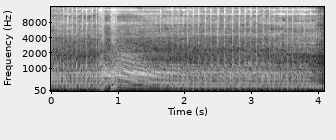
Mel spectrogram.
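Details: Stihl 038 Magnum chainsaw: steady even two-stroke buzz at a fairly fast idle, no stumbling or surging; normal running.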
